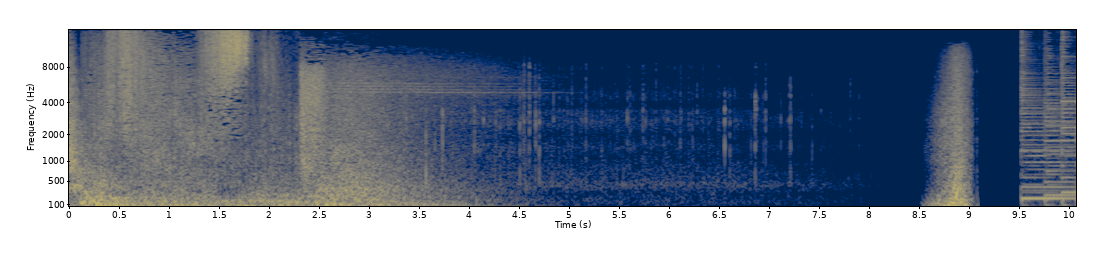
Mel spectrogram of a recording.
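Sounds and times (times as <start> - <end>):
explosion boom: 0.0 - 4.0
faint crackles: 1.4 - 8.5.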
